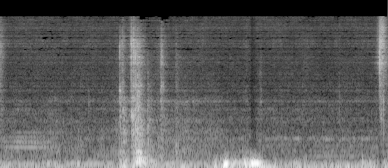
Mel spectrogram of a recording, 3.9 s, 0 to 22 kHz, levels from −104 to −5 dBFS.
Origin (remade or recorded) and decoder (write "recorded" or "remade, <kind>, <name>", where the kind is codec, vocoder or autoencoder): remade, codec, DAC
